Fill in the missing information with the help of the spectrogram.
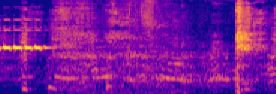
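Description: A mobile phone rings with a thin, high electronic tone, then a softer, steady melodic ringtone running underneath a few brief thumps and rustles.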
